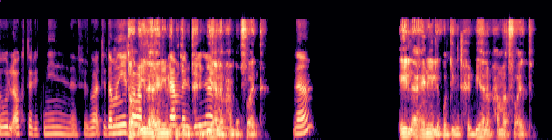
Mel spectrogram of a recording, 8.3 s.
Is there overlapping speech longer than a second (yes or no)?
yes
